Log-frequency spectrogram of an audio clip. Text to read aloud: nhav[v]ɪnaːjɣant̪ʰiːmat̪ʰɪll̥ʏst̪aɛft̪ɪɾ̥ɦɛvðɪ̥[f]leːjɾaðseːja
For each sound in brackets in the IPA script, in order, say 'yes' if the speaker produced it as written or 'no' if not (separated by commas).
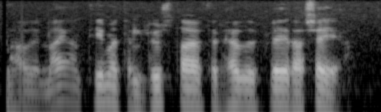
no, yes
